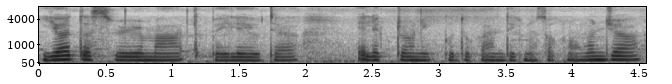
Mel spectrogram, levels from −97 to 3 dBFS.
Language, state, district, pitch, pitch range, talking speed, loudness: Nepali, West Bengal, Darjeeling, 180 Hz, 175-190 Hz, 120 wpm, -18 LUFS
